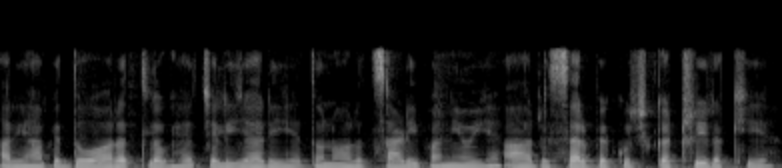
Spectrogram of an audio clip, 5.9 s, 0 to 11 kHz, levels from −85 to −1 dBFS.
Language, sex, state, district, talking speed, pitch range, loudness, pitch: Hindi, female, Bihar, Gopalganj, 245 wpm, 175-185 Hz, -37 LUFS, 180 Hz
